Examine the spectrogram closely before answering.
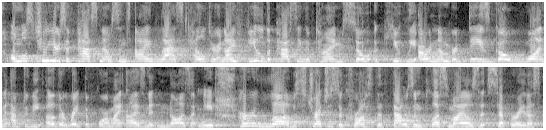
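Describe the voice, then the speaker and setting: A woman reading a heartfelt personal story aloud at a theater event, tender and slowing down on the emotional lines. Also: sits high, steady tone, a bit bright. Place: theater stage. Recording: echoey hall, faint ambience.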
